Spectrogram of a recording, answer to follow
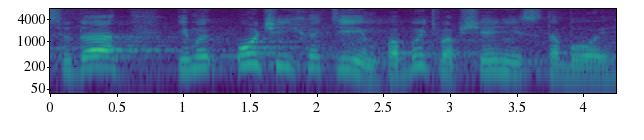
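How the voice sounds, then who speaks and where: A man talks at a very slow pace, his pitch swinging very widely. Light background noise can be heard. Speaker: church minister leading prayer. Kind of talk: spoken prayer. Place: church. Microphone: podium.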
